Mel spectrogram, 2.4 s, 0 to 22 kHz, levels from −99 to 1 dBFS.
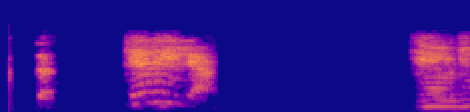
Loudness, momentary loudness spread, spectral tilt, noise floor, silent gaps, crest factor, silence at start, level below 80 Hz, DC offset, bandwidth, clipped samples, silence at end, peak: -27 LUFS; 16 LU; -0.5 dB/octave; under -90 dBFS; 0.28-0.61 s, 1.09-2.04 s; 22 dB; 0.2 s; under -90 dBFS; under 0.1%; 7.4 kHz; under 0.1%; 0 s; -10 dBFS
